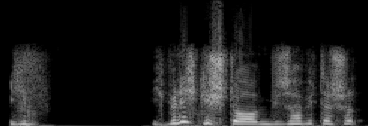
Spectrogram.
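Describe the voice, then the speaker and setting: A man commenting casually on a game he is playing, shouting and swearing when he fails and muttering quietly to calm himself down. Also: very high voice, rapid-fire, no room sound, highs cut off. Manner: excitable, yelps and shouts at failures, swears. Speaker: let's play gamer.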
